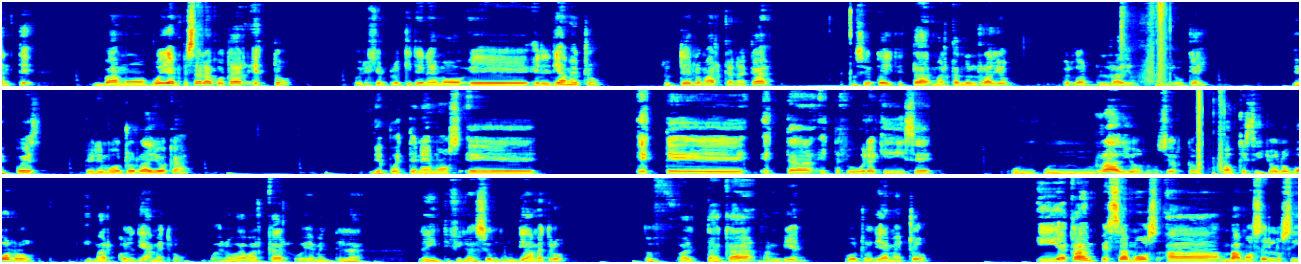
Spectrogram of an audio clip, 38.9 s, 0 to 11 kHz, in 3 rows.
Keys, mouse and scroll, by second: 6.5 click, 8.3 ↺, 11.4 ↺, 13.5 click, 14.9 click, 15.8 click, 20.3 click, 26.2 BackSpace, 35.1 scroll.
